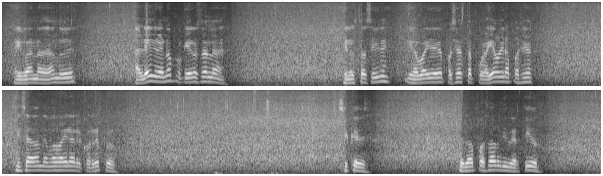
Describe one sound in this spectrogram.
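A river flows and ripples steadily nearby.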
